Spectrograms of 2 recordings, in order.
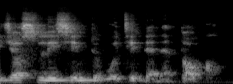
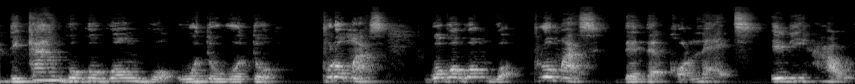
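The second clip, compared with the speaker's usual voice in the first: ordinary talk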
